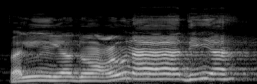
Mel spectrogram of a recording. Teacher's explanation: اس دال میں ہم قلقلہ کریں گے یعنی جھٹکے سے پڑھیں گے کیونکہ یہ حروف قلقلہ میں سے ہیں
